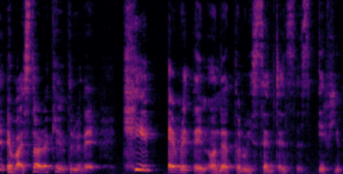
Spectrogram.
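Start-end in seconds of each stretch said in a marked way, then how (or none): 0.0-1.3 laughing through the words; amused at your own fumble; real laugh breaking into speech. Real, not acted.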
